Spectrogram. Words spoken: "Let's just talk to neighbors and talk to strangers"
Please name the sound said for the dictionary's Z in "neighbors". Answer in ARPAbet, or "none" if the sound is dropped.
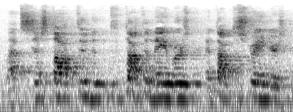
Z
